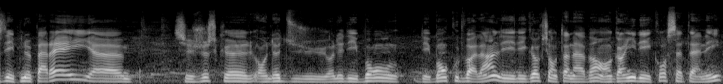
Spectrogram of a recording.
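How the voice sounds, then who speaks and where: Against noticeable background noise, a man talks at a moderate pace with a fairly high pitch and ordinary pitch variation. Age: 60s. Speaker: racing driver. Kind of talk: interview.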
